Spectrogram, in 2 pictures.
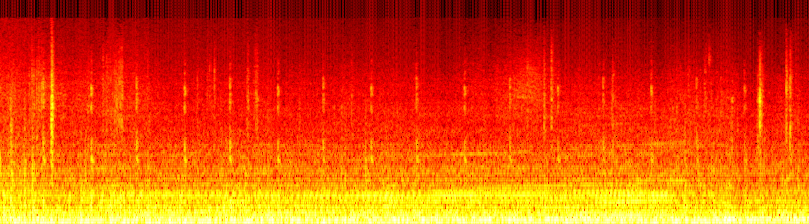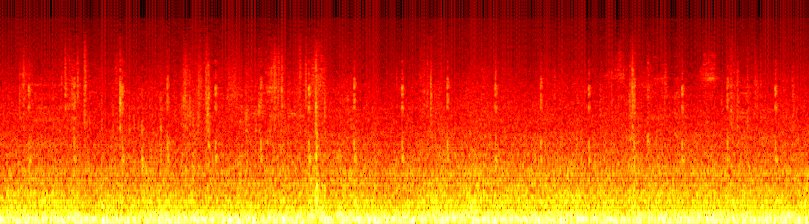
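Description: Car driving at speed, heard from inside the cabin: steady engine and road noise, with a faint rising engine note a few seconds in as it gathers speed.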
